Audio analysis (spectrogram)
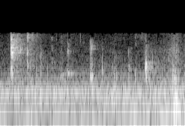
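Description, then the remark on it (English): Someone sips a drink of water, with small wet mouth clicks and a soft swallow scattered over a couple of seconds, quiet and without talking. “Now, granted, hold on, I'm just going to take a drink of water.”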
